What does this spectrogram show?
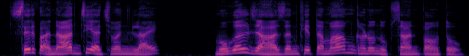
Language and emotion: Sindhi, neutral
